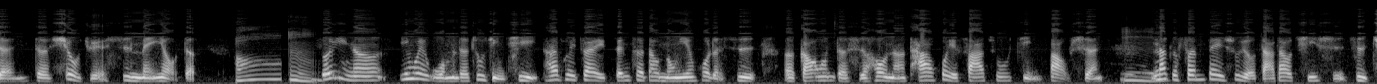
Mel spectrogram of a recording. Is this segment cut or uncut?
cut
